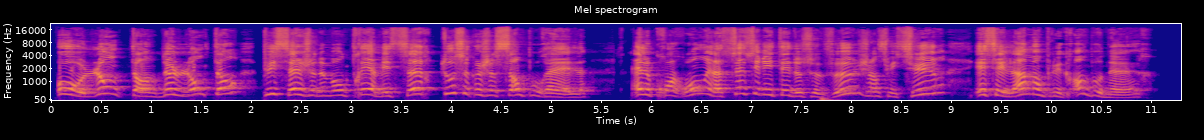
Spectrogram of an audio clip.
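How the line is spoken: Startled exclamation. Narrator (French): frappée de l'image qu'elle allait présenter, et s'écria

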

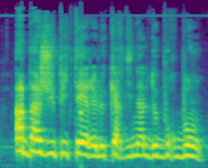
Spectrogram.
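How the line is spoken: Clerks yelling together. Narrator (French): vociféraient Robin Poussepain et les autres clercs

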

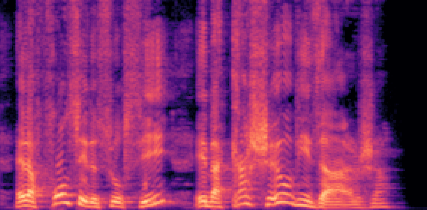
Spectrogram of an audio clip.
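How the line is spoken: Man murmuring. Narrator (French): murmura-t-il

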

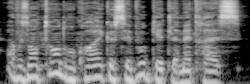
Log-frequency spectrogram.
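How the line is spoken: Exclaimed. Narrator (French): s'écria-t-elle

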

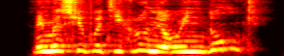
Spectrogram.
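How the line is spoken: Exclaimed. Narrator (French): s'écria-t-elle

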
